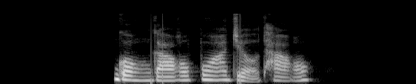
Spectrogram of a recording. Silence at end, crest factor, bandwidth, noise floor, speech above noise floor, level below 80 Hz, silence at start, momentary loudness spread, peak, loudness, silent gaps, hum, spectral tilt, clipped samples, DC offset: 1.1 s; 18 dB; 11.5 kHz; under -90 dBFS; over 75 dB; -54 dBFS; 1.15 s; 8 LU; 0 dBFS; -16 LUFS; none; none; -7.5 dB/octave; under 0.1%; under 0.1%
